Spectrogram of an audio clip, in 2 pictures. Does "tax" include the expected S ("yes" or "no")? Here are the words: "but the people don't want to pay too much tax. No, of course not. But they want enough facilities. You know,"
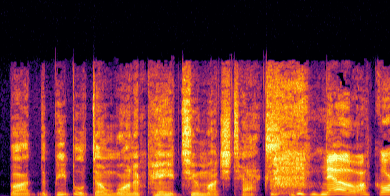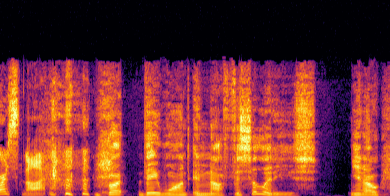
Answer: yes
